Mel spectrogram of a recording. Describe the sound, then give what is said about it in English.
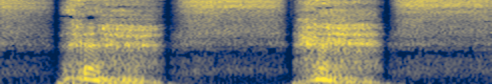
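Forced breathing pushed in and out with equal force, shown as an example of unpleasant breathing during tantric sex: two loud, rough breaths with a slightly voiced, groaning edge, separated by a short pause. “often it's because you're forcing air in and out kind of with equal velocity, like”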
